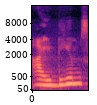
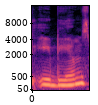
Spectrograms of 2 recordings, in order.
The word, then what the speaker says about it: idioms: कुछ लोग इसको प्रोनाउंस करते हैं आइडियम्स करके। बट the correct pronunciation is इडियम्स। सो आई am here with 10 daily use इडियम्स which you can easily use while कन्वर्सेटिंग with someone.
